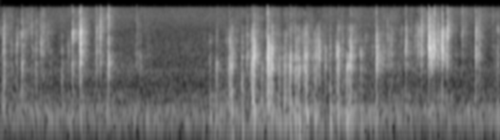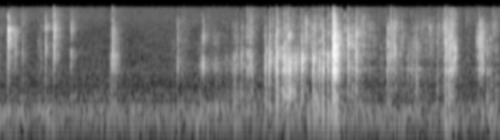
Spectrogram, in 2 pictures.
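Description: Long red fingernails scratch a flat, thin, hand-sized green sequin cactus patch held at the right, making bright, crinkly rasps and quick, dry clicks. The scratching comes in uneven bursts with short pauses, and it swells louder near the middle and again toward the end.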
